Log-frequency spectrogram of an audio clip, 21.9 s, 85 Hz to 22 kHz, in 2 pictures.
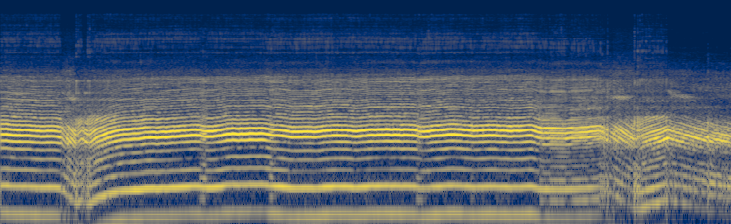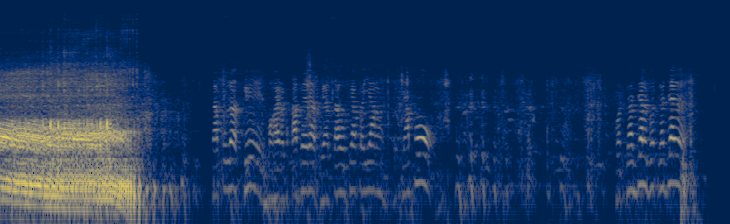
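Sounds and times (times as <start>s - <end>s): engine-driven wood saw running: 0.0s - 13.5s.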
